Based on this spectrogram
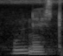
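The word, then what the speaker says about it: honest: और ही इज़ एन ओनेस्ट में, तो यहाँ पर ओनेस्ट को हम इस तरीके से लिखते हैं, क्योंकि यह साइलेंट होता है, तो ओनेस्ट इस तरीके से हम लिख दें।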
